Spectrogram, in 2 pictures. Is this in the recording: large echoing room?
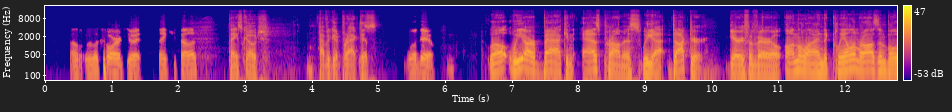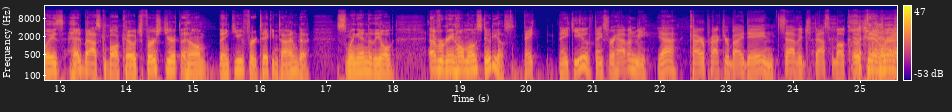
no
